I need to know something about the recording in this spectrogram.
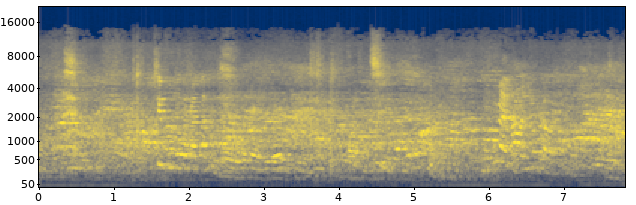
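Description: Young girls chatter close by.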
